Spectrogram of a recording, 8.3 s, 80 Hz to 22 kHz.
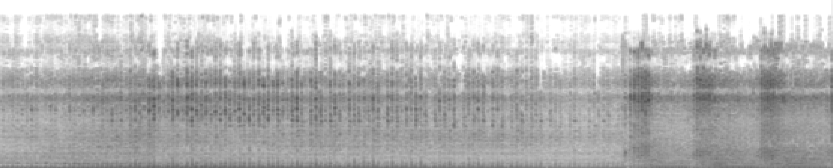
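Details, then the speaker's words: Sears GT 19.9 garden tractor running after sitting 2 years, fitted with mufflers larger than the GT 18's: strong, even low thump that picks up cleanly with throttle, sounding more torquey; normal running. "It sounds good. It just sounds way more torquey."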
